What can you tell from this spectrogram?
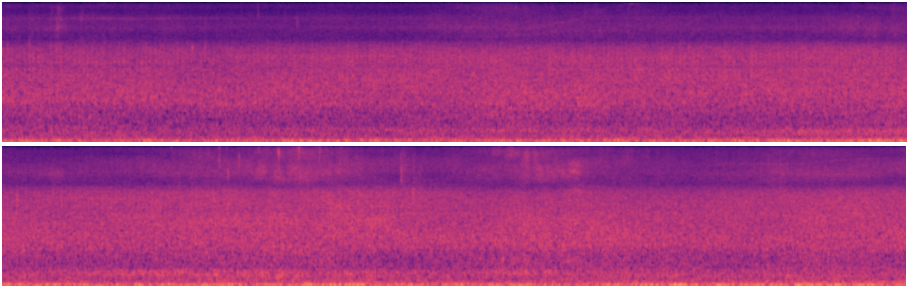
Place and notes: strassen- und bahnverkehr am stärksten befahrenen platz von köln - aufnahme: morgens
soundmap nrw:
